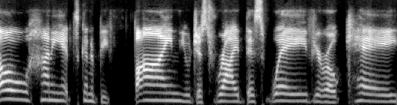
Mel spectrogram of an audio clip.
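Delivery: sweet, charming Southern belle voice, all charm. Recounting calling Leanne, voicing her reply as a sweet Southern belle. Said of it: "very sweet and charming and Southern".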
